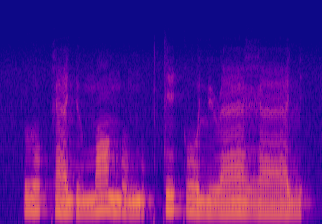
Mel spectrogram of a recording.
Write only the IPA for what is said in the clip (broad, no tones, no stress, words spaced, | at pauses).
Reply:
ðokælʲ ɾumɒ ŋoŋuktek olʲ ɹæ ɣælʲ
